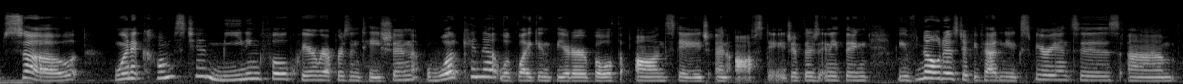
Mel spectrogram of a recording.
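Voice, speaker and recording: A woman's voice: lowish voice, fairly bright tone. A woman speaking casually and informally as the moderator of a panel at a public event. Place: public library event space.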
